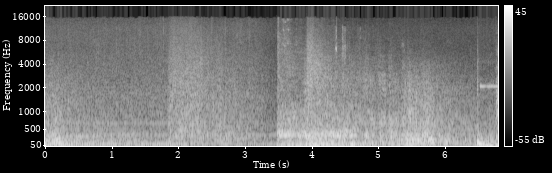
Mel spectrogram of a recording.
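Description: Thunderstorm sound effect: steady heavy rain with rolling thunder, a loud thunder crack coming in suddenly about three and a half seconds in.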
